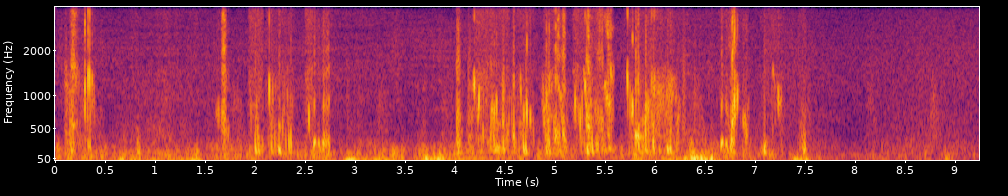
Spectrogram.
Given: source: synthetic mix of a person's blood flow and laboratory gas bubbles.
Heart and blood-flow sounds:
Doppler ultrasound of blood flow; subclavian vein
0.09-0.40 s: bubbles
1.60-1.75 s: bubbles
1.93-2.40 s: bubbles
2.50-2.75 s: bubbles
4.00-4.08 s: bubbles
4.16-4.79 s: bubbles
4.84-5.13 s: bubbles
5.17-5.59 s: bubbles
5.68-6.26 s: bubbles
6.63-6.94 s: bubbles
7.04-7.29 s: bubbles
7.42-7.52 s: bubbles
From the record:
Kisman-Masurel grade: 332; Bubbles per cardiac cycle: rolling drumbeat, 9 or more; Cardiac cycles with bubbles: 50 to 99%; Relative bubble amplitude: moderate (0.250 to 0.450); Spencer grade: 3 (all of the cardiac periods contain showers or single bubble signals, but not dominating or overriding the cardiac motion signals); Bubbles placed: anywhere in the cardiac cycle

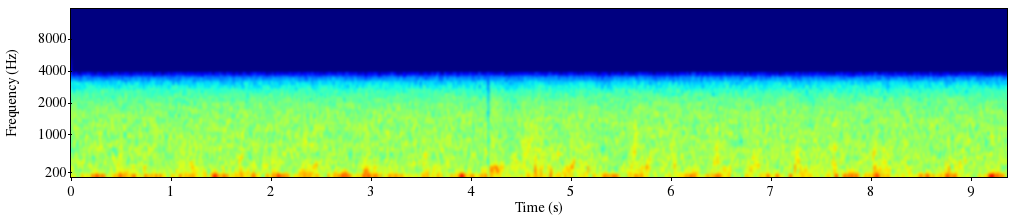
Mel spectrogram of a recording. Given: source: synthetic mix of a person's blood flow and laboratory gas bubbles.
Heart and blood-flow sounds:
Doppler ultrasound of blood flow; precordium
4.46-4.85 s: bubbles
From the record:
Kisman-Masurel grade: 113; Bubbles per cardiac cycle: 1 to 2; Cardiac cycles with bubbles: 1 to 10%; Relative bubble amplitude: loud (0.450 to 0.775); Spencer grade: 1 (occasional bubble signal discernible with the cardiac motion signal, with majority of cardiac periods free of bubbles); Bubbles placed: only in the low amplitude regions of the cardiac cycle

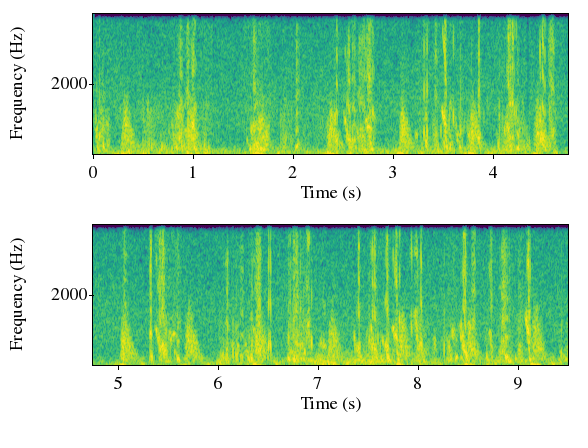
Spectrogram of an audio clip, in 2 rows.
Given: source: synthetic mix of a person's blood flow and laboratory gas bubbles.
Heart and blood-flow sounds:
Doppler ultrasound of blood flow; subclavian vein
0.00-0.18 s: bubbles
0.47-1.19 s: bubbles
1.50-1.79 s: bubbles
1.86-2.12 s: bubbles
2.28-2.83 s: bubbles
3.21-3.91 s: bubbles
4.02-4.64 s: bubbles
5.01-5.16 s: bubbles
5.29-5.71 s: bubbles
5.98-6.56 s: bubbles
6.67-7.09 s: bubbles
7.33-7.86 s: bubbles
7.90-8.60 s: bubbles
8.65-9.19 s: bubbles
9.37-9.51 s: bubbles
From the record:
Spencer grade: 3 (all of the cardiac periods contain showers or single bubble signals, but not dominating or overriding the cardiac motion signals); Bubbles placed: anywhere in the cardiac cycle

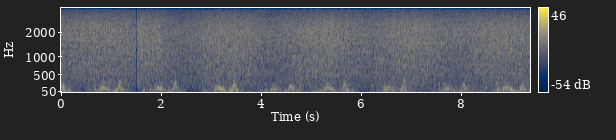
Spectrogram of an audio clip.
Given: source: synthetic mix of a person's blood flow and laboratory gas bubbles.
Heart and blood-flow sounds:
Doppler ultrasound of blood flow; precordium
8.23-8.31 s: bubbles
8.41-8.56 s: bubbles
8.61-8.78 s: bubbles
From the record:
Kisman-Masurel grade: 221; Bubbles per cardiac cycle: several, 3 to 8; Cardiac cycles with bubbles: 10 to 50%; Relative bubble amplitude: barely perceptible (0.100 to 0.250); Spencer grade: 2 (many but less than half of the cardiac periods contain bubble signals, singularly or in groups); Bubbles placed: anywhere in the cardiac cycle

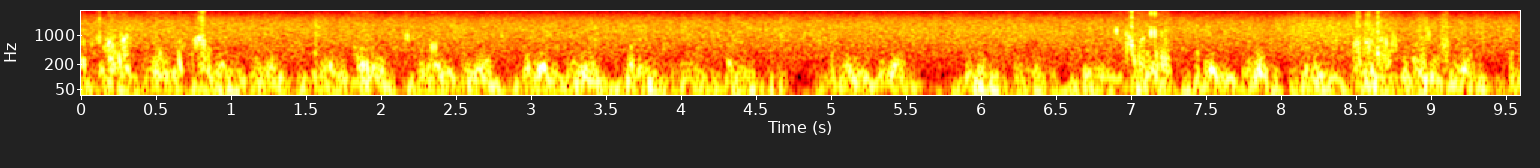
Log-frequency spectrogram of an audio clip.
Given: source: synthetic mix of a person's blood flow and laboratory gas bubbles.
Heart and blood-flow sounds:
Doppler ultrasound of blood flow; precordium
0.00-0.36 s: bubbles
0.44-0.88 s: bubbles
1.79-1.95 s: bubbles
2.15-2.22 s: bubbles
2.30-2.40 s: bubbles
6.87-7.29 s: bubbles
8.46-9.14 s: bubbles
From the record:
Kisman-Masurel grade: 223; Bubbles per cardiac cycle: several, 3 to 8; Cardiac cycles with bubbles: 10 to 50%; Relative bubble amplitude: loud (0.450 to 0.775); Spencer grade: 2 (many but less than half of the cardiac periods contain bubble signals, singularly or in groups); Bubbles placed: anywhere in the cardiac cycle

